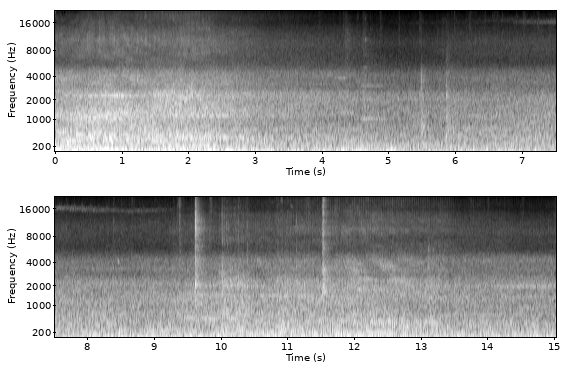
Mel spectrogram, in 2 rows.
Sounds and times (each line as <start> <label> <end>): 0.0 Traffic noise 15.0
